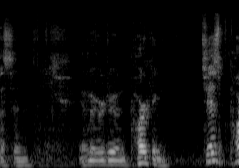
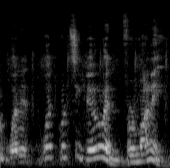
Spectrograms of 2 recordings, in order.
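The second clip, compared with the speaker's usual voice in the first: incredulous; 14 semitones higher than usual. Retold or imitated. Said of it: "I'm like".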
